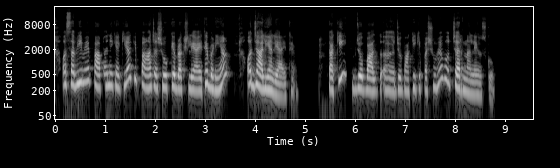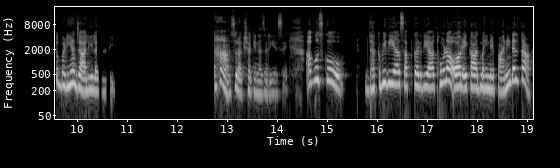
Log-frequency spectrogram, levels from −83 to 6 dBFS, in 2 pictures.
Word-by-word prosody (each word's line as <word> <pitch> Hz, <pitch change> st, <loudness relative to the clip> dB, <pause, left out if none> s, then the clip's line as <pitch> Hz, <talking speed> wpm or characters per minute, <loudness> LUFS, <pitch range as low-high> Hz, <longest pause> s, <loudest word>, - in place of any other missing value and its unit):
और 285 Hz, -, -2 dB
सभी 290 Hz, +2 st, +1 dB
में 335 Hz, +2 st, -2 dB
पापा 255 Hz, 0 st, 0 dB
ने 265 Hz, 0 st, -1 dB
क्या 250 Hz, -3 st, -3 dB
किया 295 Hz, -, -1 dB
कि 385 Hz, -, -2 dB
5 240 Hz, -2 st, 0 dB
अशोक 240 Hz, +1 st, -1 dB
के 250 Hz, -, +5 dB
वृक्ष 215 Hz, +1 st, -3 dB
ले 215 Hz, -, 0 dB
आए 200 Hz, 0 st, -1 dB
थे 305 Hz, -, +3 dB
बढ़िया 215 Hz, +3 st, -1 dB, 0.5 s
और 305 Hz, -, +2 dB
जालियाँ 220 Hz, -4 st, +4 dB
ले 165 Hz, -, 0 dB
आए 145 Hz, -2 st, -4 dB
थे। -, -, -13 dB, 0.7 s
ताकि, 430 Hz, +7 st, 0 dB
जो 225 Hz, +1 st, +3 dB
बालतु 195 Hz, -3 st, -1 dB
अ, 205 Hz, -3 st, -6 dB
जो 205 Hz, +2 st, -5 dB
बाकी 200 Hz, +2 st, -7 dB
के 230 Hz, +2 st, -10 dB
पशु 205 Hz, +4 st, -7 dB
हैं 340 Hz, +10 st, -4 dB
वो -, -, -2 dB
चर 230 Hz, -4 st, +3 dB
ना 185 Hz, -3 st, -4 dB
लें 165 Hz, -1 st, -5 dB
उसको। 155 Hz, +1 st, -15 dB, 0.8 s
तो 325 Hz, -, -3 dB
बढिया 270 Hz, +4 st, +3 dB
जाली 205 Hz, +1 st, +3 dB
लगा 190 Hz, -3 st, -5 dB
दी। -, -, -19 dB, 2.0 s
हाँ, -, -, +1 dB
सुरक्षा 200 Hz, -3 st, -3 dB
के 185 Hz, 0 st, -13 dB
नज़रिये 170 Hz, 0 st, -13 dB
से। 215 Hz, +6 st, -14 dB, 0.4 s
अब 300 Hz, +2 st, +1 dB
उसको 365 Hz, -1 st, +1 dB, 0.8 s
ढ़क 230 Hz, +4 st, -4 dB
भी 305 Hz, +3 st, +3 dB
दिया, 295 Hz, -1 st, +3 dB
सब 245 Hz, -3 st, -4 dB
कर 255 Hz, -2 st, +2 dB
दिया, 245 Hz, -1 st, +2 dB
थोड़ा 330 Hz, +3 st, +5 dB
और 250 Hz, -1 st, +7 dB
1 240 Hz, +1 st, +2 dB
आध 235 Hz, 0 st, +3 dB
महीने 225 Hz, -1 st, 0 dB
पानी 205 Hz, +8 st, 0 dB
डलता 355 Hz, 0 st, +3 dB
235 Hz, 190 wpm, -23 LUFS, 205-275 Hz, 2.0 s, और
